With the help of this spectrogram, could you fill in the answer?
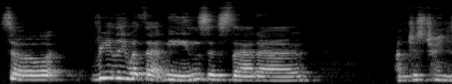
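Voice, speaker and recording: A fairly slow delivery with audible room echo. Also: woman. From Texas. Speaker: academic doing stand-up comedy. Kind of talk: stand-up. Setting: stage with audience.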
